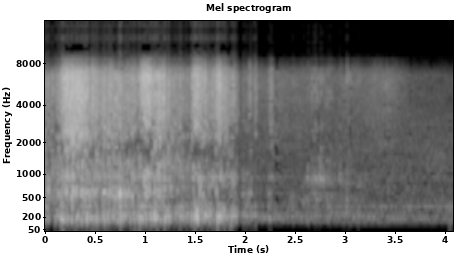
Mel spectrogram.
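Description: Blackboard duster rubbed across a chalkboard in several quick scrubbing strokes, erasing the writing. The strokes stop about halfway through.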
